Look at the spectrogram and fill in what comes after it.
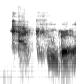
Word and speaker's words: Hackouver: Hackouver, like Hackouver. – Vancouver, the city.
